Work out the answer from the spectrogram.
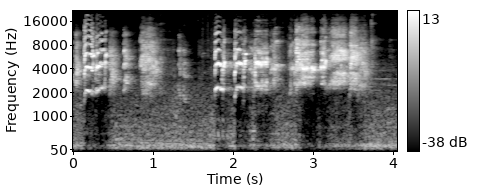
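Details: Lovebirds chirping during their daily routine: loud, sharp high chirps and squeaky shrieks in quick irregular bursts, with a low background rumble.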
